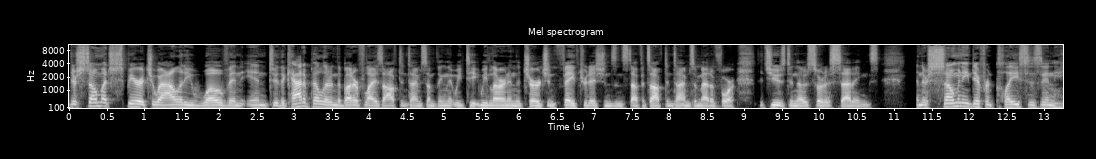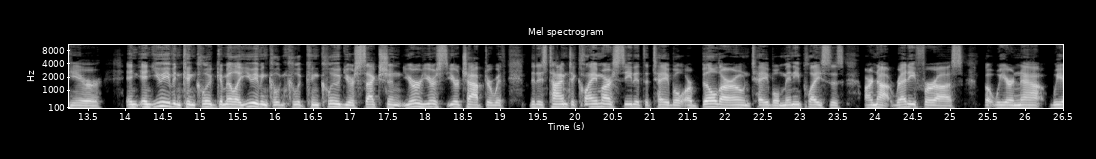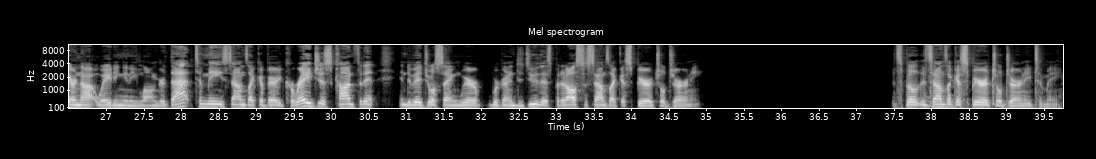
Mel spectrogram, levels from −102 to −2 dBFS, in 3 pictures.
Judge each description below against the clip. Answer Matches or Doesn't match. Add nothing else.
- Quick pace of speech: Doesn't match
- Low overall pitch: Matches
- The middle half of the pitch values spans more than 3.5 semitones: Doesn't match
